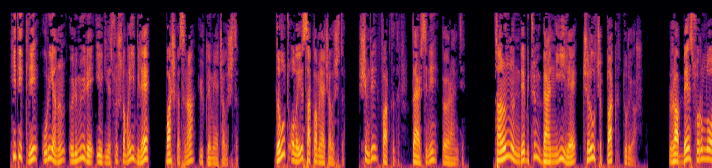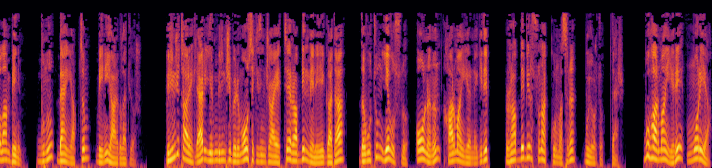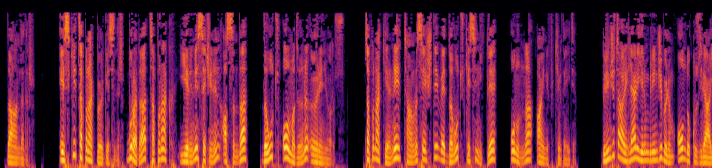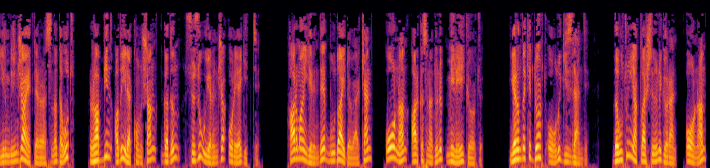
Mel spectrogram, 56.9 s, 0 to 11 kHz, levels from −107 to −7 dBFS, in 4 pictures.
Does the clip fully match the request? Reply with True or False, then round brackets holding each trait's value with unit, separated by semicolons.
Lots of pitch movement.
True (7.6 semitones)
